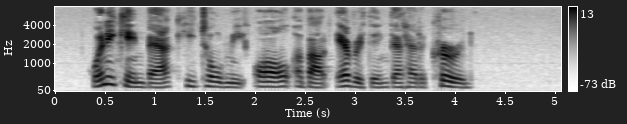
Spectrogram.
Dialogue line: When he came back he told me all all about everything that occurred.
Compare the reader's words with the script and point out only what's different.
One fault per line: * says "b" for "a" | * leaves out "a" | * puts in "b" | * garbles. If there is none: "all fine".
* leaves out "all"
* puts in "had"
